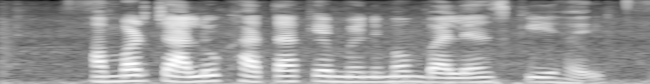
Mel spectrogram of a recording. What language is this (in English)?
Magahi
